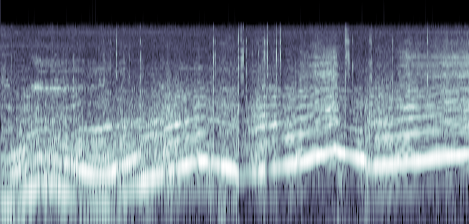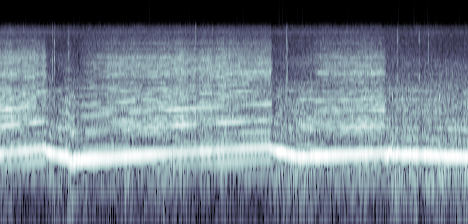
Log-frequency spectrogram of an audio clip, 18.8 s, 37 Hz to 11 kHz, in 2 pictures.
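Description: Turbocharged Honda K20 four-cylinder of an Acura RSX Type S heard from inside the cabin on a drag-strip run, driven without a hard launch: the engine note rises and falls several times over the first few seconds, then climbs steadily through the gears, its pitch dropping at each upshift at about 7, 10 and 15 seconds in.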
